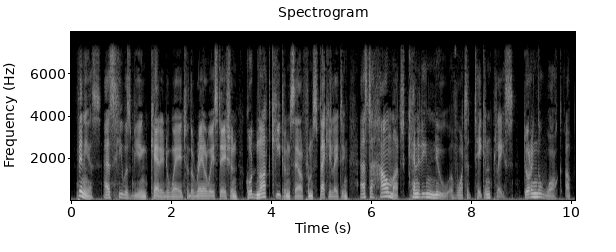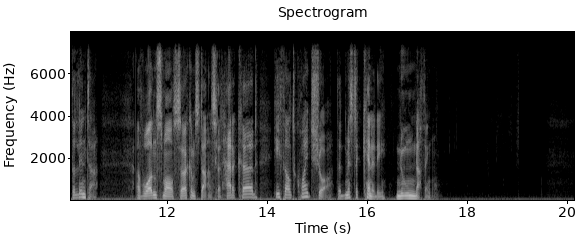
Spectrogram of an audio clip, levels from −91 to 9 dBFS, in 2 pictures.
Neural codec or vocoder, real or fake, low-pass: none; real; 7.2 kHz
